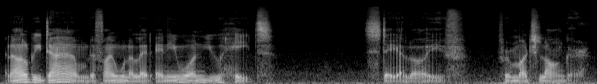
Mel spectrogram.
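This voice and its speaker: A man with an Irish accent playing a possessive, taunting demon lover in an intimate, gravelly ASMR roleplay. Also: deep voice, very animated, exaggerated voice. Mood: possessive, menacing. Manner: commanding, foul-mouthed, taunting, drawn-out delivery. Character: possessive, menacing, teasing male high demon of lust.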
